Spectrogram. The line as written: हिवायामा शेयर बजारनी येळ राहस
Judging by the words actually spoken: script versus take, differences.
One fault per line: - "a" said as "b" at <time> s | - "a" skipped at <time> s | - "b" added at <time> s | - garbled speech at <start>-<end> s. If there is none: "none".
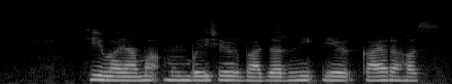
- "मुंबई" added at 1.6 s
- "काय" added at 3.6 s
